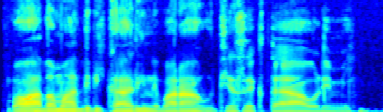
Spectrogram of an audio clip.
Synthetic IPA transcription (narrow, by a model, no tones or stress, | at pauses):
mawaðɔmaðiɾikaɾineβaɾahutiasɛki̥tajaoɾemi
